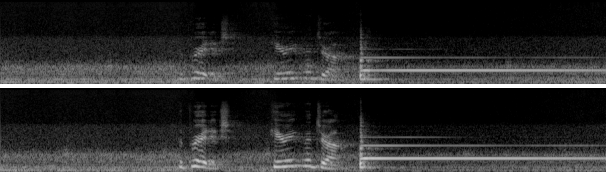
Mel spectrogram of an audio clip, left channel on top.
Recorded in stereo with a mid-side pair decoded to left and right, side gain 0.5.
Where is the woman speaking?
65° right, 0.8 m.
